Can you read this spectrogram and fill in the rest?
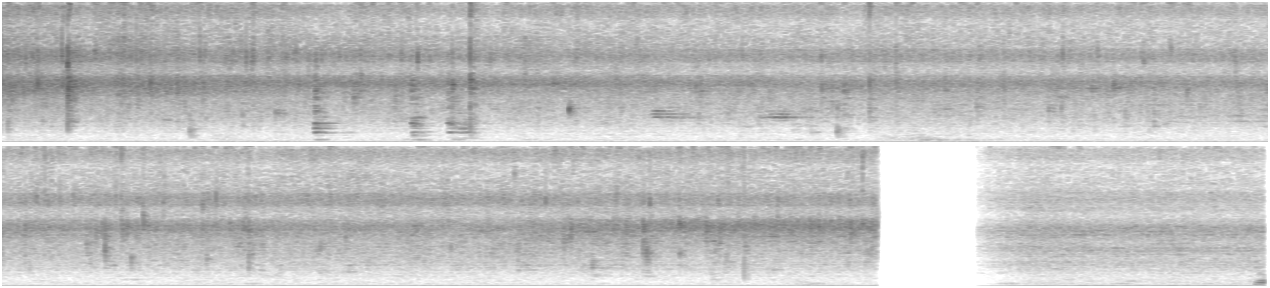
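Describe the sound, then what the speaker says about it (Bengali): Spices frying in a little oil in a pan for egg-fried potato ghati, a soft steady sizzle under a constant background hum, with faint scattered clicks of stirring. "এখানে এখন মশলাগুলো আমি ভেজে নিব"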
